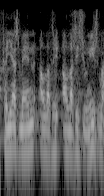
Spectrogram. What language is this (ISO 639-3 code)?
cat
